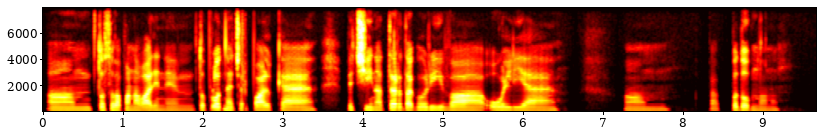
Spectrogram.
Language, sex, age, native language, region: Slovenian, female, 18-29, Slovenian, Drava region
